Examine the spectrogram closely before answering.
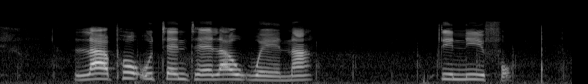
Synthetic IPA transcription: lapʰɔʔutʰɛntʰɛlawɛna | tʼiniːfɔ

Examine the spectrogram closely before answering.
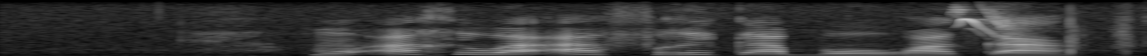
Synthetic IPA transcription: mʊʔaχiwaʔafrikʼabʊrwakʼa

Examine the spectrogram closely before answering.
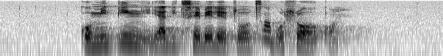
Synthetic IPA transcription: kʼomitʼiŋ̩jadit͡sʰebelet͡sʼɔt͡sʼabʊɬɔːkʼwa

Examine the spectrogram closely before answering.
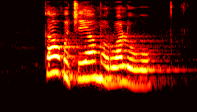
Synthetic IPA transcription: kʼaɣʊt͡ʃʼɪjamʊrwalɔwo

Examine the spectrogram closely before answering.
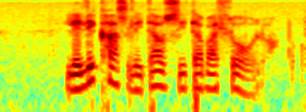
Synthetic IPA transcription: lelikʰasilitʼausitʼaɓaɬɔːlwa

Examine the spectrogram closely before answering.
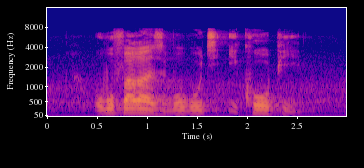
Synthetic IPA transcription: uɓufak̬aziɓok̬utʰi̥ːkʰoːpʰi

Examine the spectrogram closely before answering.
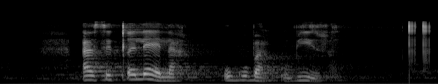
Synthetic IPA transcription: asiǀɛlɛlauk̬uɓauɓiːzɔ

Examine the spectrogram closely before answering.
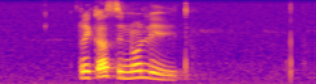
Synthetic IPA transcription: rɪkʼasɪnɔleːtʼḁ

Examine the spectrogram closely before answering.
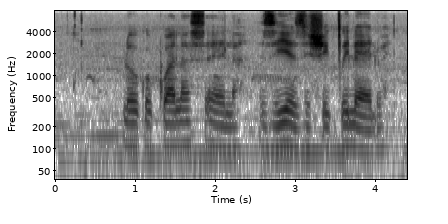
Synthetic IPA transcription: lokʼuǃwalasɛla | zijɛziʃiǀilɛːlwɛ

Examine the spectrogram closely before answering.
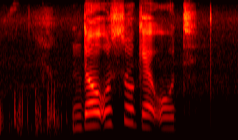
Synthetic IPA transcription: ntʼousuk̬ʼɛʔuːtʰi̥

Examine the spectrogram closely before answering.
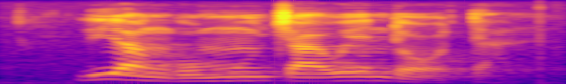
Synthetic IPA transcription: lijaŋɡʱomut͡ʃʼawɛndʱɔ̰ːd̥ʱa̰

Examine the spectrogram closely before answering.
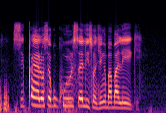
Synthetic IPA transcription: siǃɛlɔsek̬ukʰuseliswand͡ʒʱɛŋʱɛɓaɓaleːk̬i

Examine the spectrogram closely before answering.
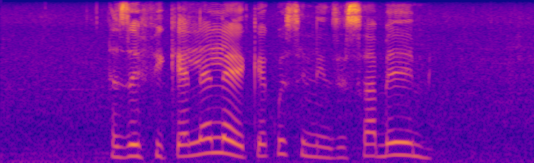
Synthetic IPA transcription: zifikʼɛlɛlɛkʼɛkʼwisinind͡zʱisaɓeːmi

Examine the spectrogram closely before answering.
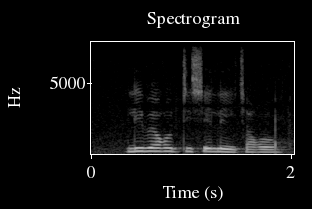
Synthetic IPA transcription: lɪbɛɣʊtʼiʃelet͡ʃʼaɣʊ

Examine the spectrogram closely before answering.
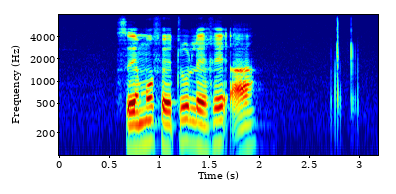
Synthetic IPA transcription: sɪmʊfɛtʼʊlɪɣɛʔa

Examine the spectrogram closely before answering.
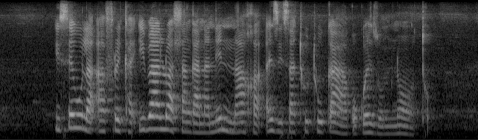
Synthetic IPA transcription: isewula̰ʔafrik̬ʰʼaʔiɓalwaɬaŋananɛnaxaʔezisatʰutʰuk̬ʼak̬ʼɔk̬ʼwɛzom̩nɔːtʰɔ̥

